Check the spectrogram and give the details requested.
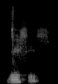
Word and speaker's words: Reese's: Like it rhymes with pieces. Reese's Pieces.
